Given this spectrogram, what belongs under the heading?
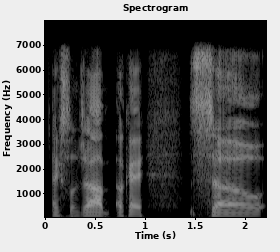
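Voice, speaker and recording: A man's voice: mid-range voice, fairly even intonation, a little slow, clear, resonant tone, no room sound, dull audio. A man narrating and explaining rules casually as a tabletop game master. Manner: informal, talks through rules as he reads them.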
